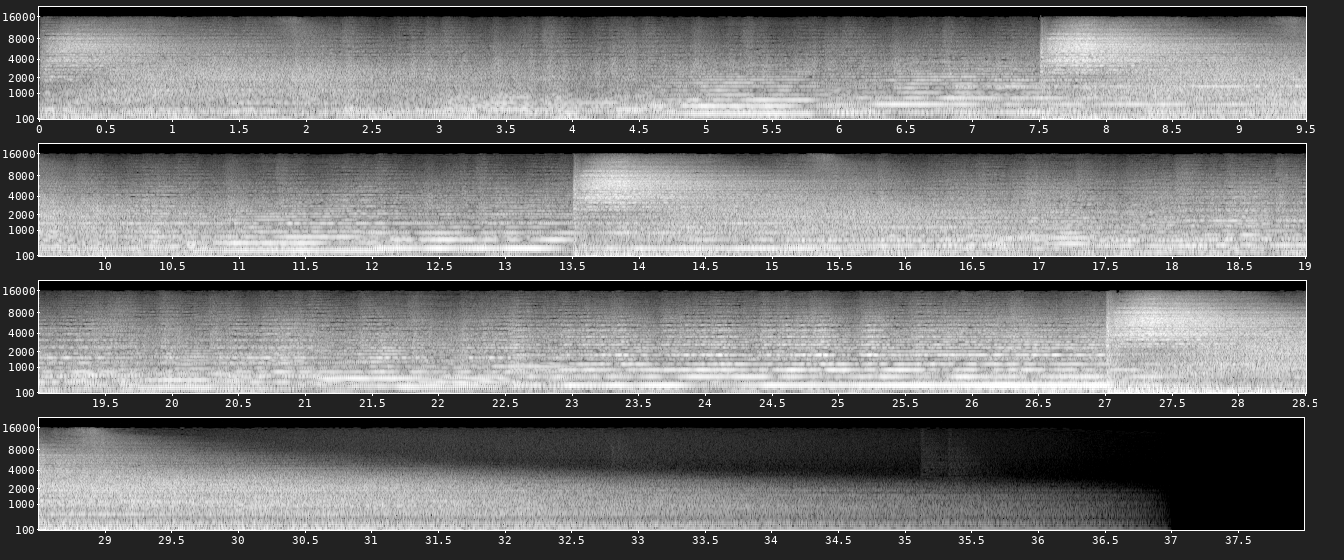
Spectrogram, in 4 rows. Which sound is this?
This is a 30 seconds track inspired by the Marvel Fanfares intros in the MCU movies. It can be used as a soundtrack for an intro, trailer or video. I made it using The BBC Symphony Orchestra Discover by Spitfire.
